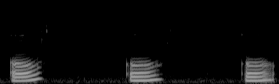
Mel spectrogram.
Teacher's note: this korean vowel doesn't have the english sound quality of o you don't finish with the u it's just one sound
